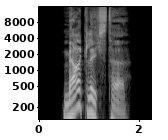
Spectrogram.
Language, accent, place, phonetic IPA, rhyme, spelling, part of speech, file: German, Germany, Berlin, [ˈmɛʁklɪçstə], -ɛʁklɪçstə, merklichste, adjective, De-merklichste.ogg
- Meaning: inflection of merklich: 1. strong/mixed nominative/accusative feminine singular superlative degree 2. strong nominative/accusative plural superlative degree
